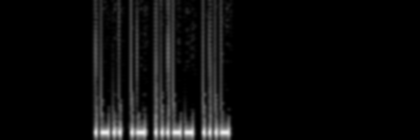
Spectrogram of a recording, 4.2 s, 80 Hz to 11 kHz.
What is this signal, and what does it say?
Morse code, heard as a keyed tone, about 40 wpm, 700 Hz. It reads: LA3V
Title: DXCC-100 Call Signs - 4 Characters - Repeated 2x - 40wpm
